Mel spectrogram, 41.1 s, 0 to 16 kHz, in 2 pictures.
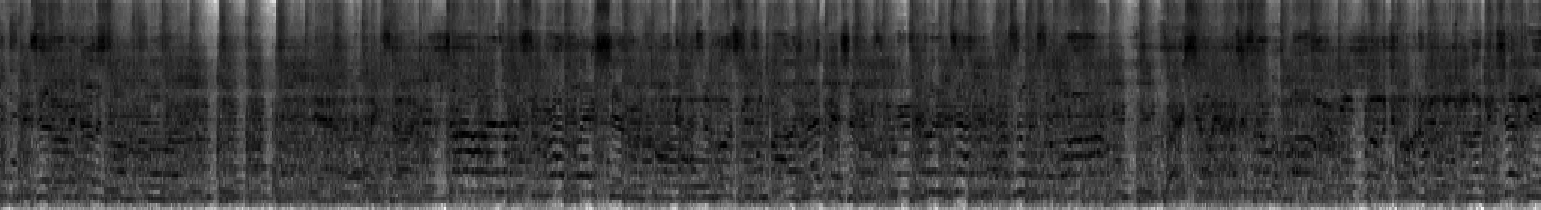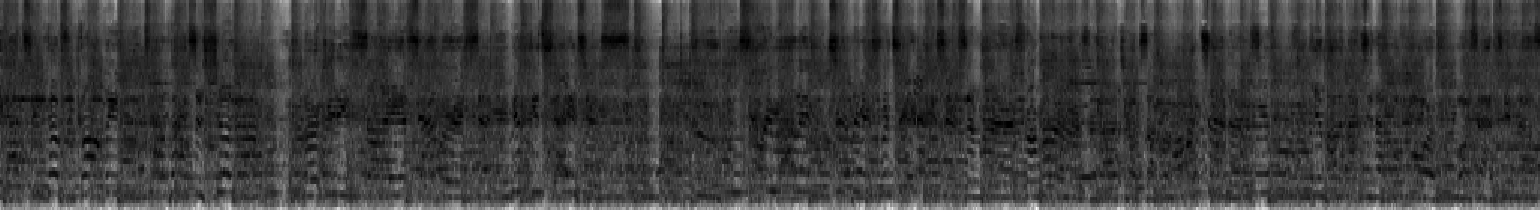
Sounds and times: Music: 0.0 - 41.0.

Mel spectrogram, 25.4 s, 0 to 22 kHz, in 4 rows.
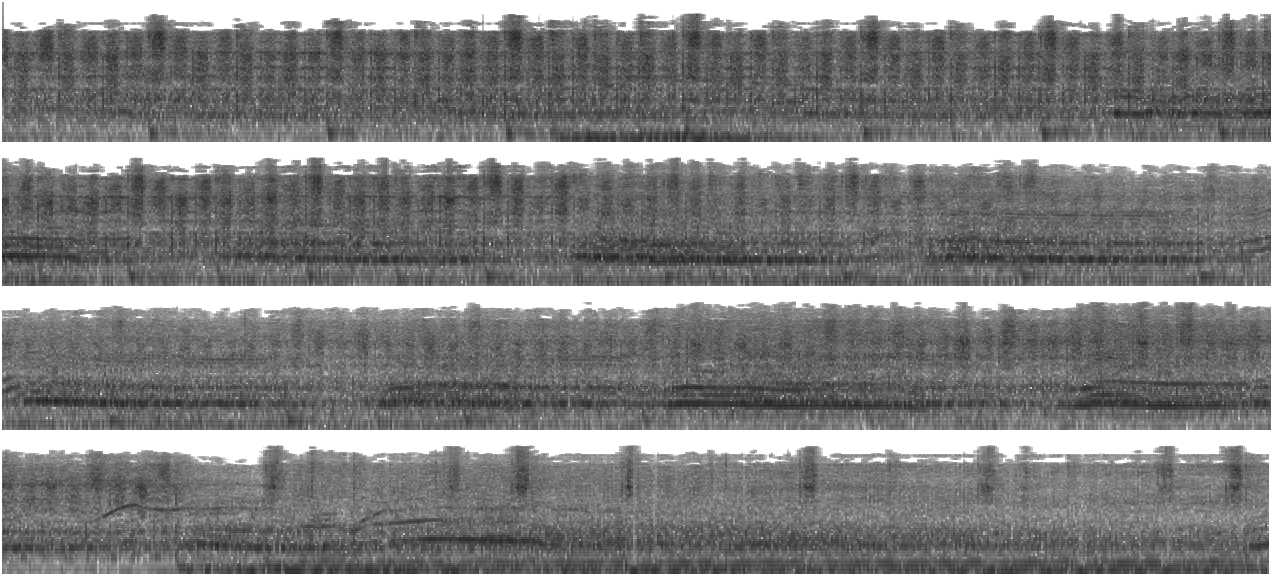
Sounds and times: Electronic music: 0.0 - 25.3.

